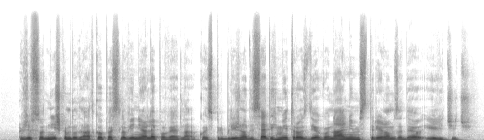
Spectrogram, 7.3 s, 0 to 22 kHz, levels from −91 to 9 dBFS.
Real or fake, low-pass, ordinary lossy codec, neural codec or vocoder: fake; 19.8 kHz; none; vocoder, 44.1 kHz, 128 mel bands every 512 samples, BigVGAN v2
